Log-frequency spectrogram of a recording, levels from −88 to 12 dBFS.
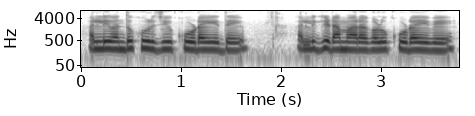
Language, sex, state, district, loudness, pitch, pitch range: Kannada, female, Karnataka, Bidar, -14 LUFS, 220 Hz, 210-230 Hz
